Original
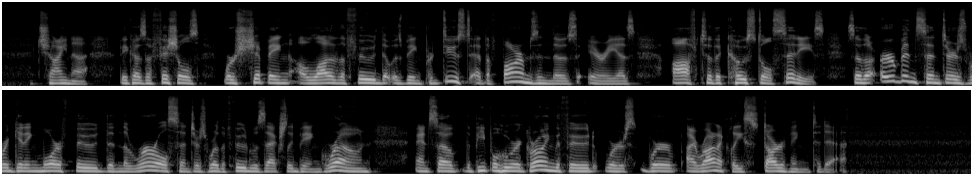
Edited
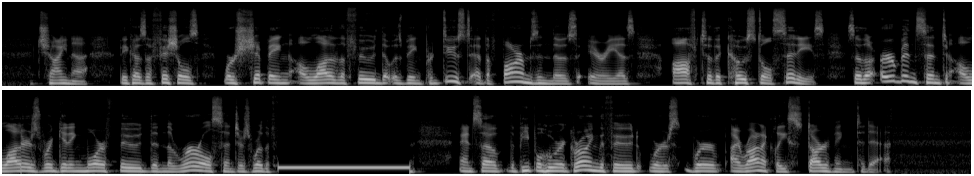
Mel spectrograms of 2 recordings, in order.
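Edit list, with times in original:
2.85–3.29 copy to 9.45
12.02–13.34 bleep 317 Hz -22 dBFS

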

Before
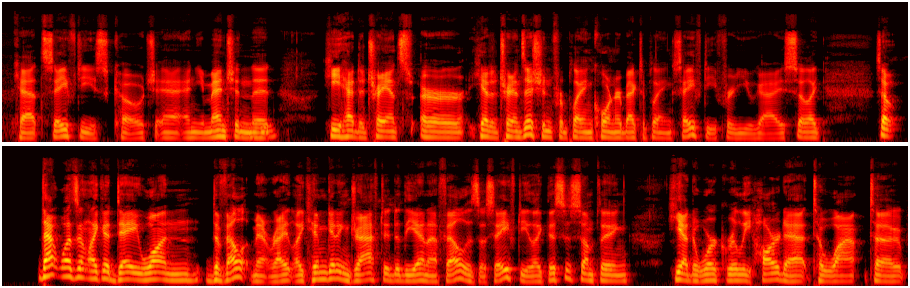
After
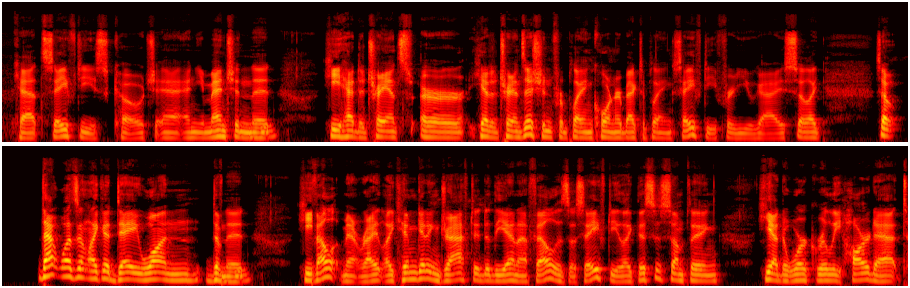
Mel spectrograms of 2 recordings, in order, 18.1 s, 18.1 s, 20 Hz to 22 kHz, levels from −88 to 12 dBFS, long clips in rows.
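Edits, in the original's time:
2.46–3.36 copy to 11.26

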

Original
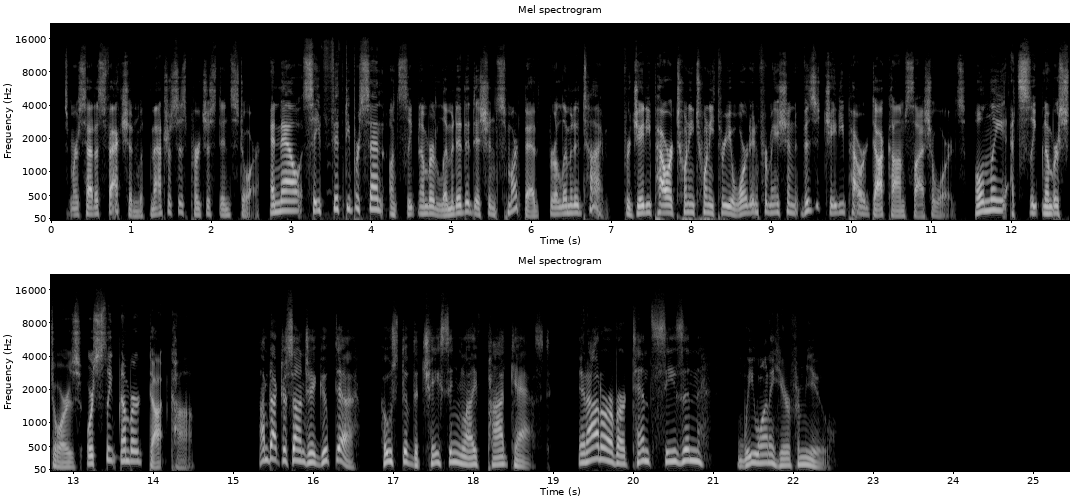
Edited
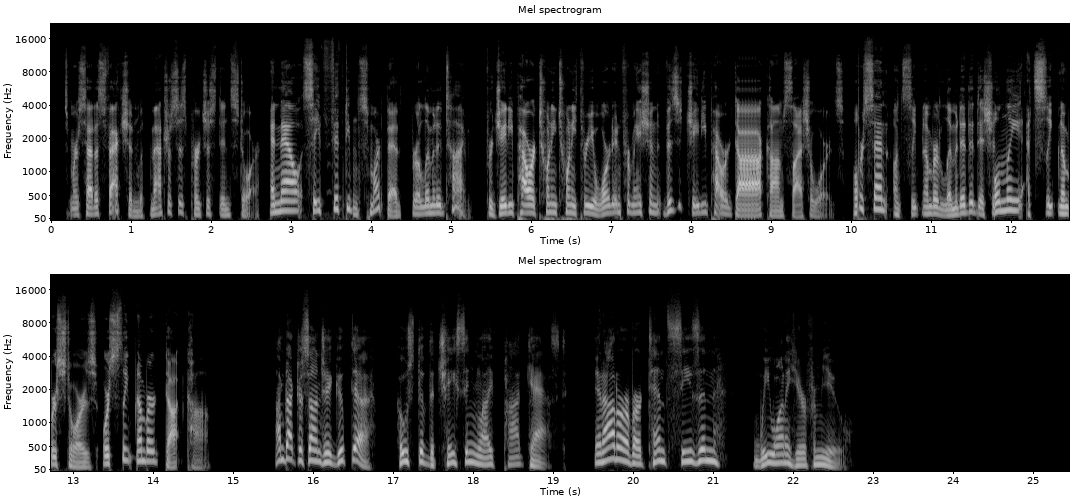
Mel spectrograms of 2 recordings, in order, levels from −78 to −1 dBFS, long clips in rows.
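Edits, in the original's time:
3.77–5.49 move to 11.59
10.31 stutter 0.04 s, 6 plays
17.66–18.49 fade out, to -13.5 dB

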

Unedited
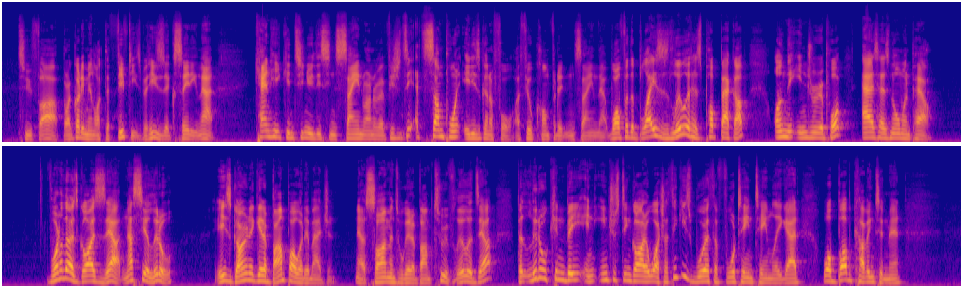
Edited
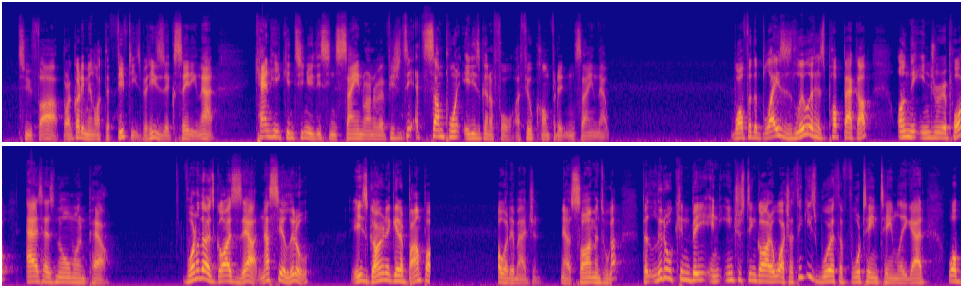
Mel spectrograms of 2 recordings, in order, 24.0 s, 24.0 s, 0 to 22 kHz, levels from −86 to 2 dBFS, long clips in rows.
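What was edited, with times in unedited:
7.58 insert room tone 1.54 s
11.07–11.4 stretch 1.5×
15.63 insert room tone 0.86 s
17.04–18.04 cut

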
